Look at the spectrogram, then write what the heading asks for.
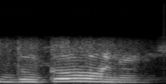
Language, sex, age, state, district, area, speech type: Bengali, female, 18-30, West Bengal, Uttar Dinajpur, urban, conversation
